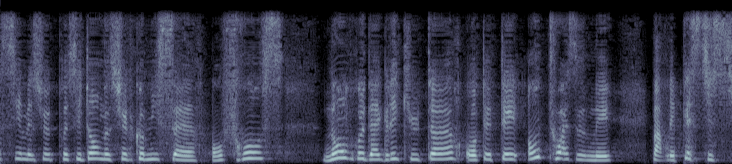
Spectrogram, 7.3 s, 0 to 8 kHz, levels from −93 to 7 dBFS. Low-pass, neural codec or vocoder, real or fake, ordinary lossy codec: 7.2 kHz; codec, 16 kHz, 1.1 kbps, Voila-Tokenizer; fake; none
